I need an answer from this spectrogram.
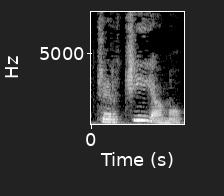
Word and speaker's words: cerchiamo: end, it would be cerchiamo. C and an I. So we put an H in there. Slightly changes the spelling. Cerchiamo, and it keeps the K sound from cercare.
